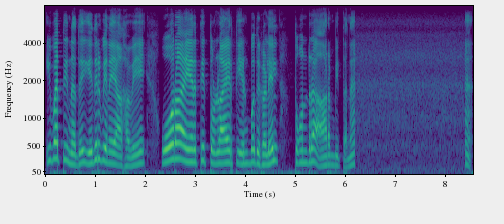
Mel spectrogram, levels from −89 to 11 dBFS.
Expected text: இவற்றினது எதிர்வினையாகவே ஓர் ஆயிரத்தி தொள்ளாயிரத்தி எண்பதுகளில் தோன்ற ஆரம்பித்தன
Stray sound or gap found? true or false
false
